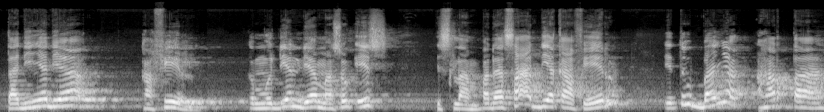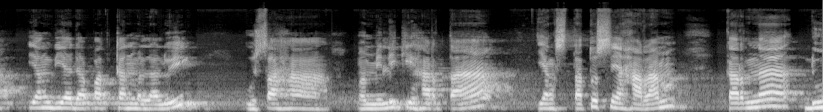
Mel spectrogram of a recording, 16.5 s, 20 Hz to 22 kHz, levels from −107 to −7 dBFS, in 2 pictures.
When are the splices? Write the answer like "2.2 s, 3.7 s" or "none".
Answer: 11.6 s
